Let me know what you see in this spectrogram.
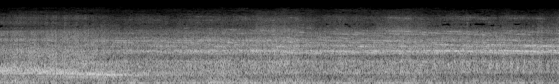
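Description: InterCity 225 electric express's Mk4 coaches passing close at speed: a loud, steady rush of wheels on rail, with a high ringing hum from the wheels and rails. A lower tone falls in pitch in the first second as the train front draws away.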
